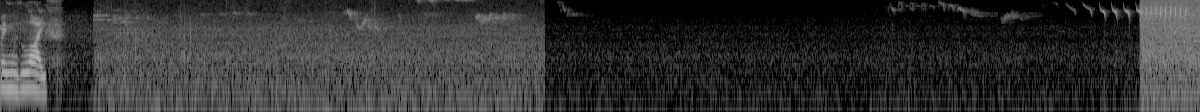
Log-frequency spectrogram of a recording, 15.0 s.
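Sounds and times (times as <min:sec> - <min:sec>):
background hiss: 0:00.0 - 0:15.0
small birds chirping: 0:01.2 - 0:07.4, 0:11.1 - 0:15.0.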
